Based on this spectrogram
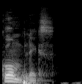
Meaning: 1. complex (e.g., a collection of buildings) 2. complex 3. insecurity
- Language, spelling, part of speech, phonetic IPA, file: Russian, комплекс, noun, [ˈkomplʲɪks], Ru-комплекс.ogg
